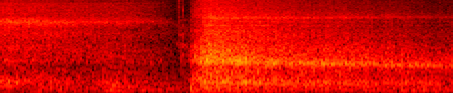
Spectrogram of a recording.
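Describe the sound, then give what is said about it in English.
A deep breath drawn by a preacher mid-sermon: one abrupt inhalation about a second in, swelling into a steady, moderately loud rush of air that holds to the end. “let's take a deep breath”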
